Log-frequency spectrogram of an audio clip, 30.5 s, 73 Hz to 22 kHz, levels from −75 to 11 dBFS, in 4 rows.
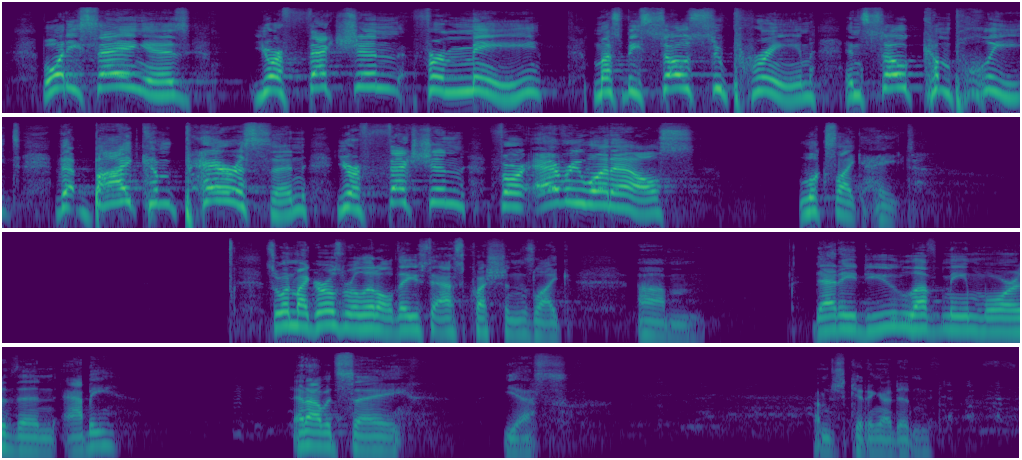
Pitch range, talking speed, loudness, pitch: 145-240 Hz, 115 wpm, -22 LUFS, 175 Hz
